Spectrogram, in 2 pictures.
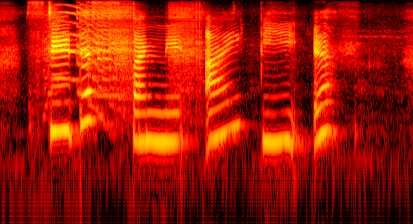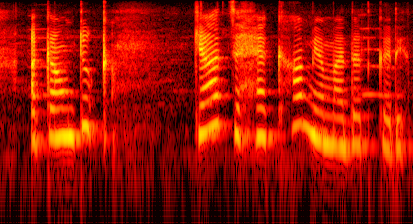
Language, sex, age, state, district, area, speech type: Kashmiri, female, 18-30, Jammu and Kashmir, Ganderbal, rural, read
